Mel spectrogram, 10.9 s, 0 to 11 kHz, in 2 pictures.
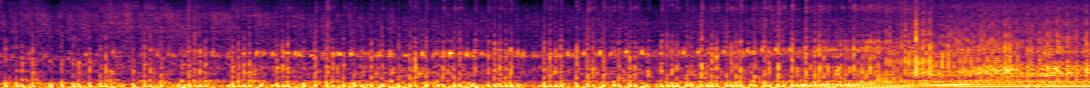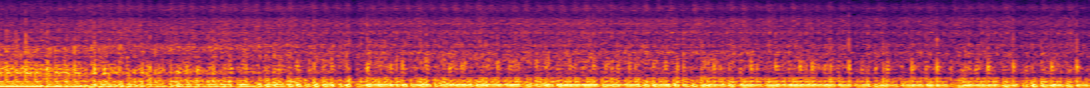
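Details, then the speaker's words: Freshly installed 800 whp Mitsubishi Evo 8 engine on first start: steady even idle with a light top-end tick from lifters still filling with oil; oil pressure good, no leaks, sounds healthy. "it's gonna be a little bit noisy hopefully you can hear me the lifters got to fill up with oil obviously you know quiet down but still pressure is good"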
